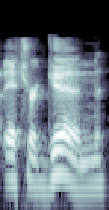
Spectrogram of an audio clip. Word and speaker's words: Etrigan: And it's how I know, like earlier, I think I pronounced it Etrigan because I've heard that pronunciation, but all my life I called him Etrigan, not Etrigan, because, or else the rhyming doesn't work.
